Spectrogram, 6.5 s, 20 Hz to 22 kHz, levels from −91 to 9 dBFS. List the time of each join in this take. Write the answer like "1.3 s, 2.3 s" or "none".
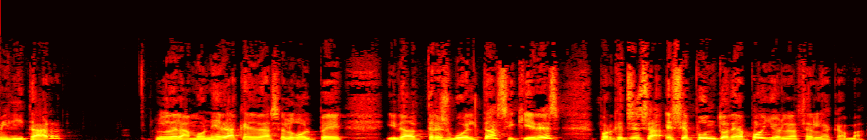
4.7 s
